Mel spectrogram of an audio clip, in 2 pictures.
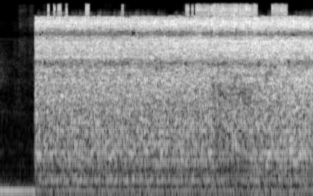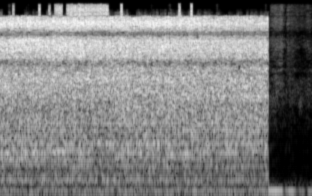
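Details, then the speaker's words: Honda Civic EK hatch four-cylinder idling smooth and even with a steady low hum, no ticking, slapping or whine, after retensioning an overtight timing belt; owner still hears an unknown noise when revving, possibly an exhaust manifold leak. Normal idle. "Um, I'll insert a clip of what the engine sounds like now. Sounds like it's running very nice now."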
